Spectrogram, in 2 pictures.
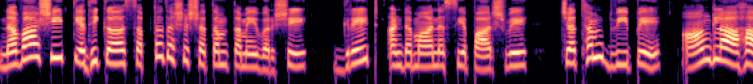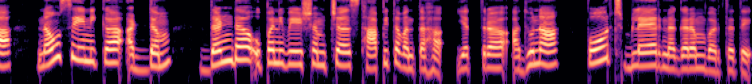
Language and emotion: Sanskrit, neutral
